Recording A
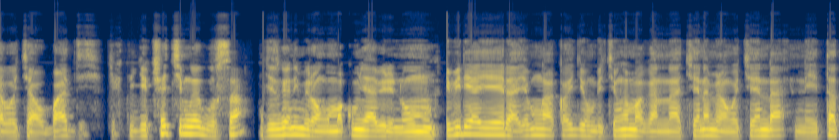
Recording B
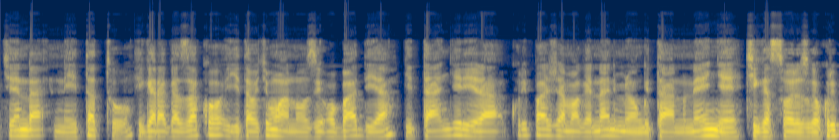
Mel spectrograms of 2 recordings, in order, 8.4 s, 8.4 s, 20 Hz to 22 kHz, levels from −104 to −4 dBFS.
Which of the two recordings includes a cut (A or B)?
A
